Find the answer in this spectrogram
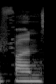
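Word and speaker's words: Pfund: Is that fund? Fund? I believe the P is silent.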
